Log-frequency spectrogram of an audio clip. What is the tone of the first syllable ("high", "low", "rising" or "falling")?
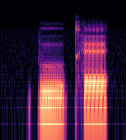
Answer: falling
